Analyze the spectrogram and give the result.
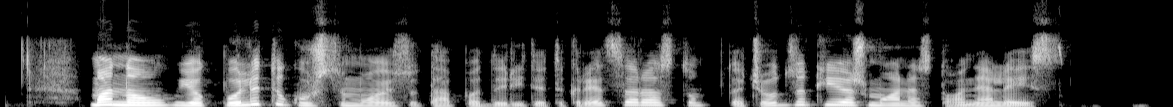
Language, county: Lithuanian, Vilnius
